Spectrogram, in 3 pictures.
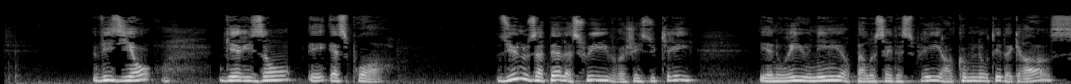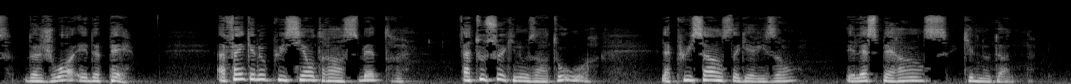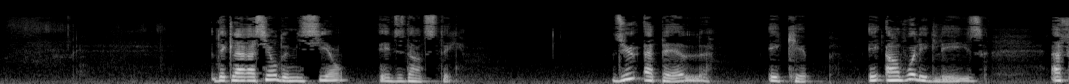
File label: French; Purpose Spoken Versions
